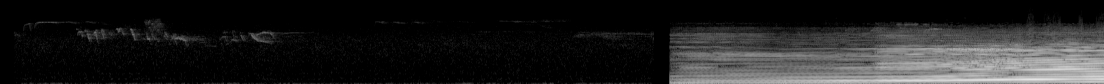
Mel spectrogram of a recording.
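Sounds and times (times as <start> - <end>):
birds chirping and trilling: 0.2 - 6.6
soft steady hiss: 0.2 - 6.6.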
